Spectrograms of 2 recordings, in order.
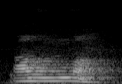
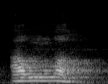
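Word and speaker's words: الله: Contohnya Allah yaitu lam jalalah didahului oleh harakat fathah. Cara membacanya yaitu tebal. Posisi bibir agak mencorong ke depan. Allah.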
